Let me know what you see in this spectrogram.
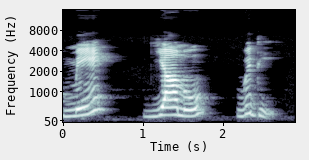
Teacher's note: E in Spanish is pronounced as AY and double L is pronounced as Y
